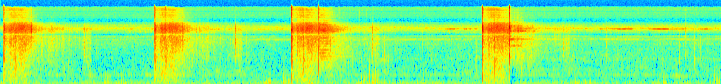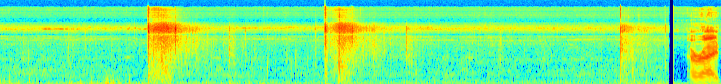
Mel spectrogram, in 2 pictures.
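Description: Gunshots fired on an outdoor range, heard from some distance: about eight single sharp reports at irregular gaps of one to several seconds, each with a short echo.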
